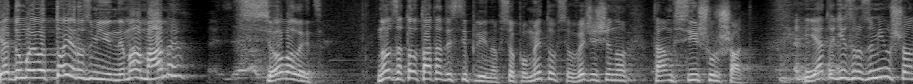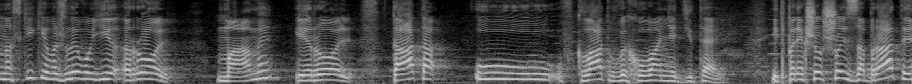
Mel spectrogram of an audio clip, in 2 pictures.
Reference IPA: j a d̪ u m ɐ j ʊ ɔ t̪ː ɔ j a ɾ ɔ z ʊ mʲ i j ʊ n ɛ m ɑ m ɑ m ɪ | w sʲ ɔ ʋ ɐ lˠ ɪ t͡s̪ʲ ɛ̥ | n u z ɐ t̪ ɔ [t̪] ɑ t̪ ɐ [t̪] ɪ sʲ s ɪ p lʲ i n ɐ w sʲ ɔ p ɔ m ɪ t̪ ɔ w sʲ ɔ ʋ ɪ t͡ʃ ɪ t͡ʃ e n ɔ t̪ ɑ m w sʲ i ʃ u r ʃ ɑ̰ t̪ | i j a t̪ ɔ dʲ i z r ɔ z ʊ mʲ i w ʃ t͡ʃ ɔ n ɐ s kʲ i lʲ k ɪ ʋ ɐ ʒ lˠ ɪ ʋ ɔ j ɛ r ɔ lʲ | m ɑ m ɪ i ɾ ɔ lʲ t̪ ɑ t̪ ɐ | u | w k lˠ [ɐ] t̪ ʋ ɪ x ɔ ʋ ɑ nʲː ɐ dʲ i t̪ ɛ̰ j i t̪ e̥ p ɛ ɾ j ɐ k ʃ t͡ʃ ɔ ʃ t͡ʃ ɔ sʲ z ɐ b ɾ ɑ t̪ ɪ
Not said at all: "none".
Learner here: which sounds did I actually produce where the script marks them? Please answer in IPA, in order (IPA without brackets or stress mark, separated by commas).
t̪, d̪, ɑ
